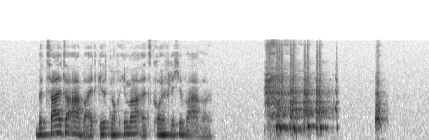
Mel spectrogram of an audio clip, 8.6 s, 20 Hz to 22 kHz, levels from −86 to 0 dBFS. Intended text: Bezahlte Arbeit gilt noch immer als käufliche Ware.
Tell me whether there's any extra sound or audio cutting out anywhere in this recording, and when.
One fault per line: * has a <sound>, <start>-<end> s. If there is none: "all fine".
* has a laugh, 5.3-6.8 s
* has a bark, 7.5-7.8 s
